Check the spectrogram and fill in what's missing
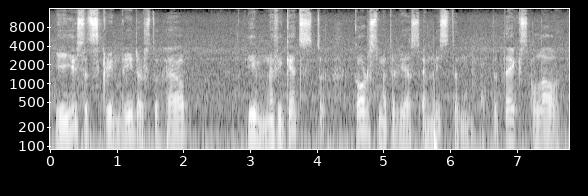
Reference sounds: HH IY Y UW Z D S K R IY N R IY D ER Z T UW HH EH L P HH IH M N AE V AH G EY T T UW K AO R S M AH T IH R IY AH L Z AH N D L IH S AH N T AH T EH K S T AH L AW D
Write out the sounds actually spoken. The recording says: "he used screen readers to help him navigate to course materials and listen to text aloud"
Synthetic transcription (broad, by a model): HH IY Y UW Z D S K R IY N R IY D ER S T UW HH EH L P HH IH M N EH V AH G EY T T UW K AO R S M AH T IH R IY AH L S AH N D L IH S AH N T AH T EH K S AH L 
